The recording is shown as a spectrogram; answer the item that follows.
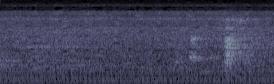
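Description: A pause in a sermon recording: steady background hiss with a low hum, and two faint brief sounds about one and a half seconds in.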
